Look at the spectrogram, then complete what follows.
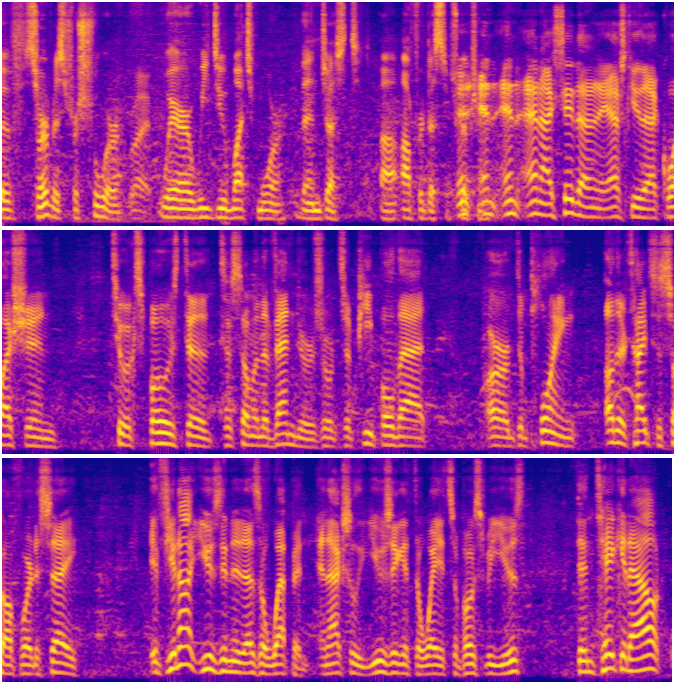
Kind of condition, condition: setting, busy venue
